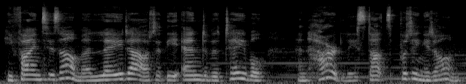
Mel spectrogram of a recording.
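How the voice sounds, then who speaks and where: A woman narrating a scripted story in a measured way, addressing the listener directly. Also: medium pitch, soft background music.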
